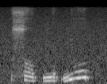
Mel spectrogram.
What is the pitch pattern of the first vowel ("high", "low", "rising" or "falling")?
low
